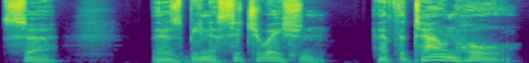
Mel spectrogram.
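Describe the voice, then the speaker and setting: A man's voice: extremely low pitch, very animated, unhurried, husky, no room sound, studio quality, heavily acted. Man voicing a grave, dutiful police constable. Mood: nervously grave.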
